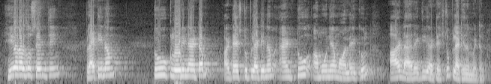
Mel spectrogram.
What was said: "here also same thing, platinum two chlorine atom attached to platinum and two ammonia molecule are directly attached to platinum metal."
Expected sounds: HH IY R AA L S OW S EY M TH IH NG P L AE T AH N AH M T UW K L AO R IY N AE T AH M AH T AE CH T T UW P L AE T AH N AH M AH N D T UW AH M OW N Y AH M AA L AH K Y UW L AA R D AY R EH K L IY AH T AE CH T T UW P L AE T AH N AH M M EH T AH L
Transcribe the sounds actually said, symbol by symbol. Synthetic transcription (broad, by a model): HH IY R AA L S OW S EY M T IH NG P L AE T AH N AH M T UW K L AO R IY N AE T AH M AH T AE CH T T UW P L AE T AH N AH M AH N D T UW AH M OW N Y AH M AA L AH K Y UW L AA R D AY R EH K L IY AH T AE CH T T UW P L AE T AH N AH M M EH T AH L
